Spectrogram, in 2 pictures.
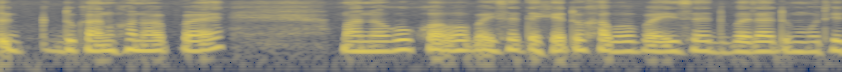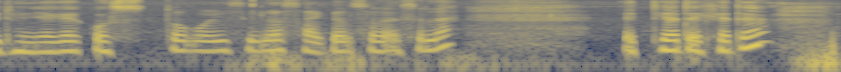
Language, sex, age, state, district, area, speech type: Assamese, female, 18-30, Assam, Sivasagar, rural, spontaneous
